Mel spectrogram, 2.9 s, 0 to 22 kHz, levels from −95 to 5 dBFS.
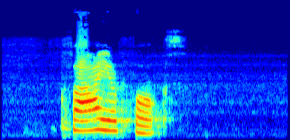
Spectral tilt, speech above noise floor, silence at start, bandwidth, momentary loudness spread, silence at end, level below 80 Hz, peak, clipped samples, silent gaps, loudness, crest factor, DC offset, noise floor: -5 dB/octave; 50 dB; 0.6 s; 9.2 kHz; 10 LU; 1.25 s; -72 dBFS; -2 dBFS; under 0.1%; none; -13 LUFS; 16 dB; under 0.1%; -64 dBFS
